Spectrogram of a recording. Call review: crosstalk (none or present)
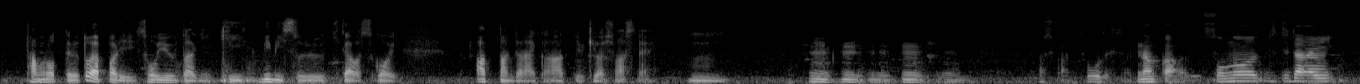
none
